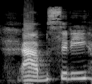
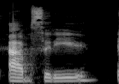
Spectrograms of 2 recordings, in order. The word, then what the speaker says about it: Abcde: People that name their kids Absidy. Have you heard that one? It's ABCDE and it's pronounced Absidy.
